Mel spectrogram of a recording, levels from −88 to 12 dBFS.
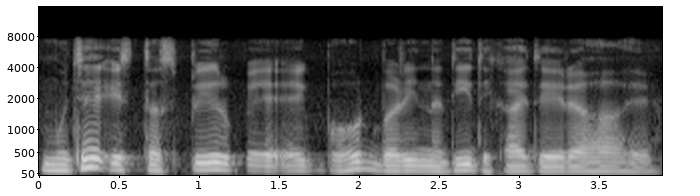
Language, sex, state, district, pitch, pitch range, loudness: Hindi, male, Arunachal Pradesh, Lower Dibang Valley, 115 Hz, 105-130 Hz, -16 LUFS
